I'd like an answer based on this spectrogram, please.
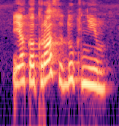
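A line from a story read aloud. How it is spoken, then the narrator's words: Booming bass, hurricane. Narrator (Russian): пробасил ураган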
